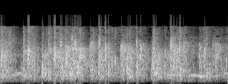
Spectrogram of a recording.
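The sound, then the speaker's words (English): Audience applause for a colleague at a work meeting: dense, loud clapping from many hands, steady and continuous for the whole moment. “So we'll give you a little of those applause, too.”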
